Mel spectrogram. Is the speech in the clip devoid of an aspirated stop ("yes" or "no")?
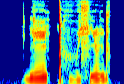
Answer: no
